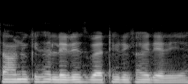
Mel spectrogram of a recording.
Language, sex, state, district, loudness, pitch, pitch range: Hindi, male, Madhya Pradesh, Umaria, -16 LUFS, 110 Hz, 110-115 Hz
